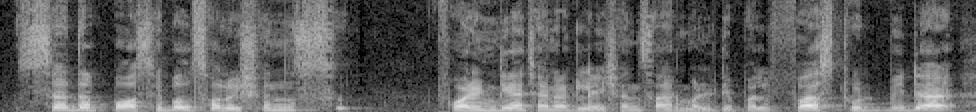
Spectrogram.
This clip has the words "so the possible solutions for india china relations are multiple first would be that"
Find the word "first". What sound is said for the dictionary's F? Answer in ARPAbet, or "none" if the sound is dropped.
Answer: F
